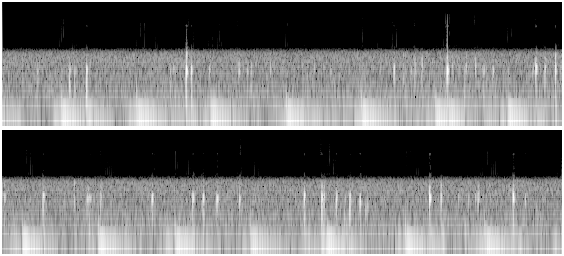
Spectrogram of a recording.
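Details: Recorded with a Stemoscope stethoscope microphone on the abdomen after a large meal: soft gurgles and brief squeaky pops over low rumbling, ordinary bowel sounds.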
